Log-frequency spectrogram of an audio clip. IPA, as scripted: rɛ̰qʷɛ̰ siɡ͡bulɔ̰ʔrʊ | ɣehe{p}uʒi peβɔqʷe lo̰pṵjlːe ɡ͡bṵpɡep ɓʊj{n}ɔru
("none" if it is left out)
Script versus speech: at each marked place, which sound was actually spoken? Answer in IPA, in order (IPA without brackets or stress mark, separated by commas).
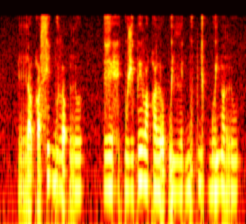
k͡p, n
